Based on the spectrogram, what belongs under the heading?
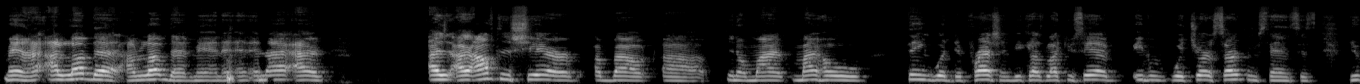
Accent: American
